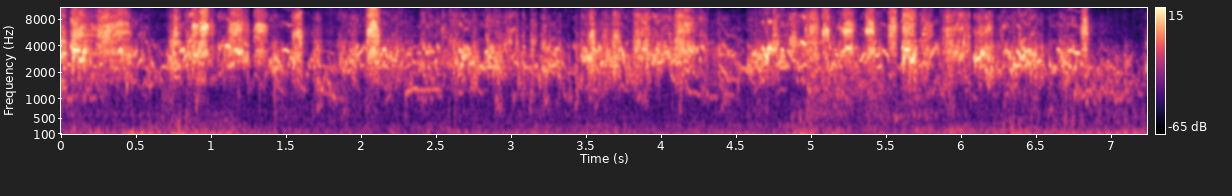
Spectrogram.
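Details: Yellow male budgerigars chattering in an aviary colony, bursts of rapid high chirps and harsh squawks in clustered waves with short quieter gaps.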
